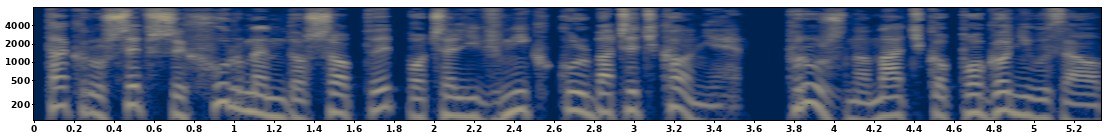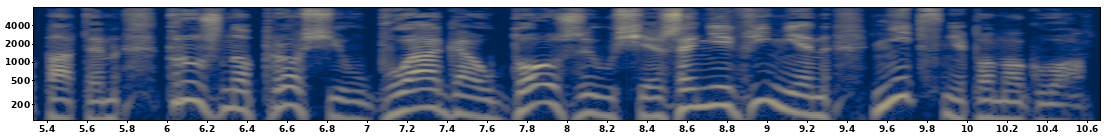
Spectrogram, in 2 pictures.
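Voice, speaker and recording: Male narrator, dramatic audiobook reading, animated pitch, dry studio sound. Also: measured pace, hardly any pauses, no echo. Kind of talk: audiobook narration of a historical novel.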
